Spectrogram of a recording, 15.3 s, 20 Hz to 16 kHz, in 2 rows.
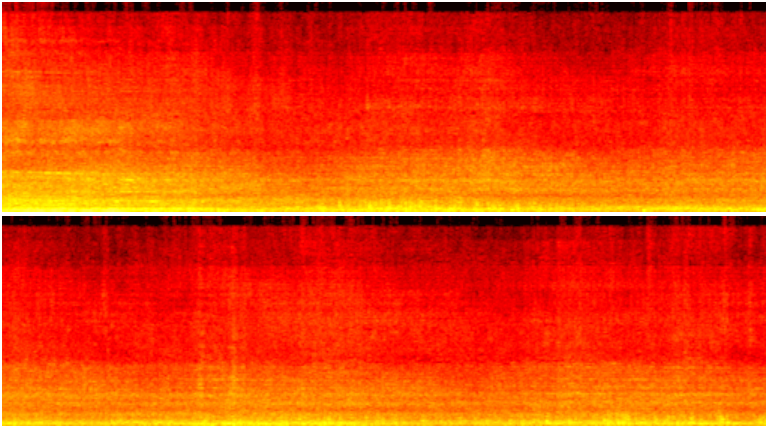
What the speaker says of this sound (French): trains circulant sur des lignes de montagne, tous peuvent être remorqués par des BB 16500,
